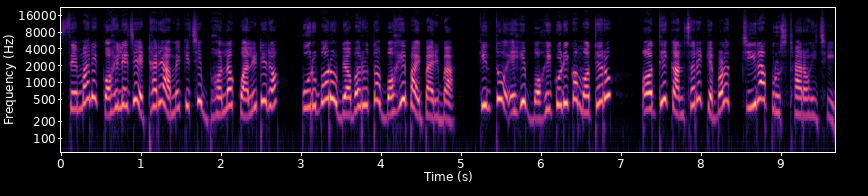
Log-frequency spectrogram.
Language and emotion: Odia, angry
